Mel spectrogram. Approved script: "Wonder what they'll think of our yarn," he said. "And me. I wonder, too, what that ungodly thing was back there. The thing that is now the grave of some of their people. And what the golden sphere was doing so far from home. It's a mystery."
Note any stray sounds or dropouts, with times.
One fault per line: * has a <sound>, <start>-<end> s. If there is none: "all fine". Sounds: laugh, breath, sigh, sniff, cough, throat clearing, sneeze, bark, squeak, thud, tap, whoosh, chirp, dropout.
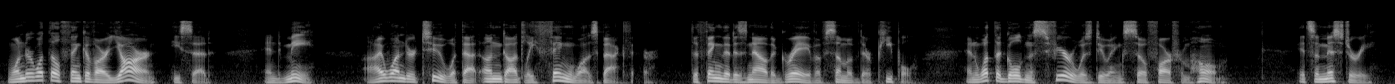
* has a dropout, 6.3-6.4 s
